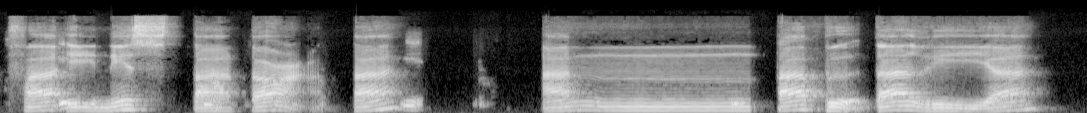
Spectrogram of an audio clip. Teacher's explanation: Nun sukun bertemu dengan huruf ta, bacaan ikhfa, dibaca samar-samar.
